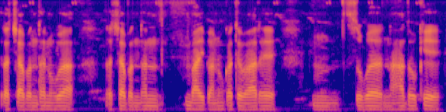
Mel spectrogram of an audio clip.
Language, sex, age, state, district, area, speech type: Hindi, male, 30-45, Uttar Pradesh, Bhadohi, rural, spontaneous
